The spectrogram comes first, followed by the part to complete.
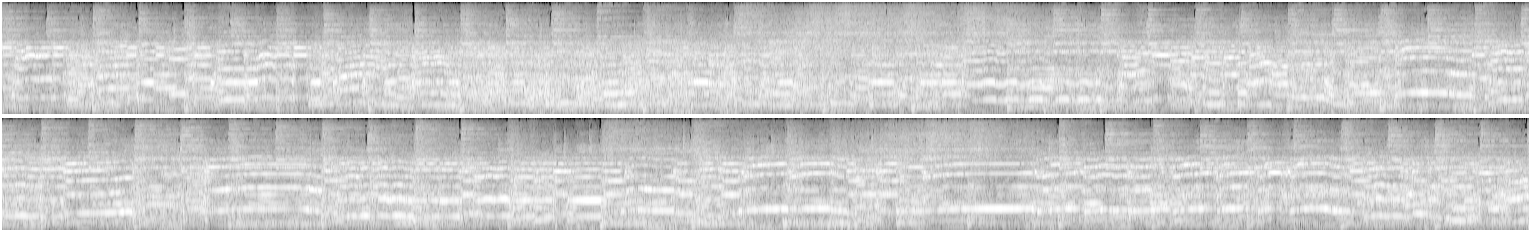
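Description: Live blues band playing: an electric guitar leads with bent, gliding notes over drums and bass guitar.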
